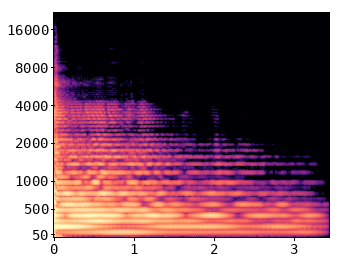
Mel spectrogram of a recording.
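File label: bass, G2, left channel; PICK; Sampleheads; Will Lee Bass Library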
